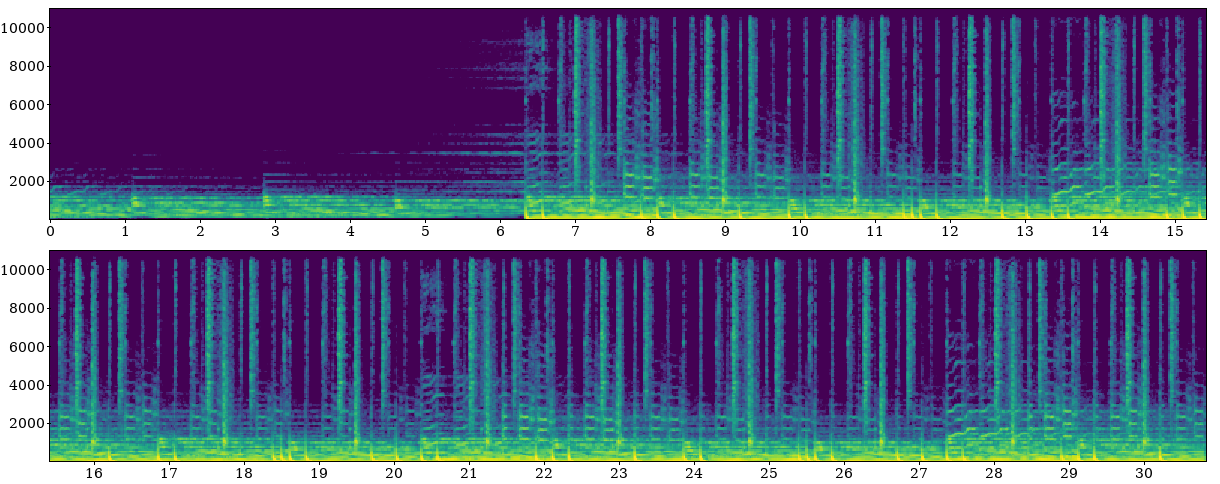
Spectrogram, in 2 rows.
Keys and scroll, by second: 4.1 ctrl+Return, 7.6 ctrl+=.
